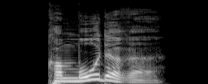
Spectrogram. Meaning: inflection of kommod: 1. strong/mixed nominative/accusative feminine singular comparative degree 2. strong nominative/accusative plural comparative degree
- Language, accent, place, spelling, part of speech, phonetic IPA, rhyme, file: German, Germany, Berlin, kommodere, adjective, [kɔˈmoːdəʁə], -oːdəʁə, De-kommodere.ogg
